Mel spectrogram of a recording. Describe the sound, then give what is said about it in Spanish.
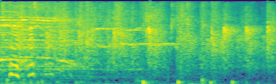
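Audience applause, a dense steady patter of many hands clapping, with a few sharper, louder claps standing out toward the end and faint voices mixed in at the start. “¿Mi aplauso qué?”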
